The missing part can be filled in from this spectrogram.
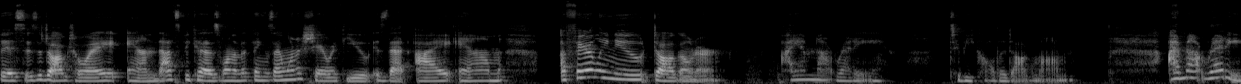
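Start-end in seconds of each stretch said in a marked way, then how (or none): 7.8-12.4 hushed, whispered voice. A new dog owner tells viewers something, whispering.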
